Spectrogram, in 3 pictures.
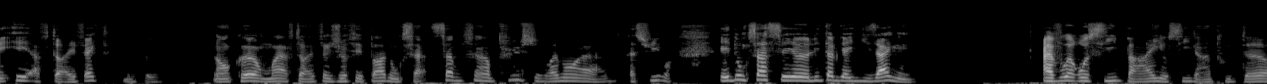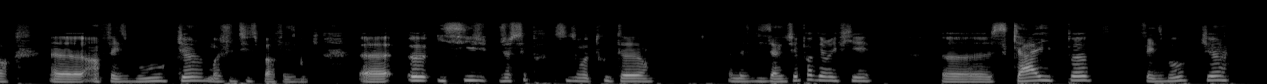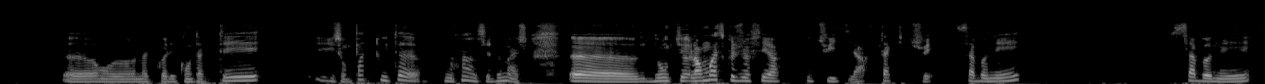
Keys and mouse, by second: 15.6 click, 19.2 click, 30.0 click, 33.2 click, 34.6 click, 36.0 click.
